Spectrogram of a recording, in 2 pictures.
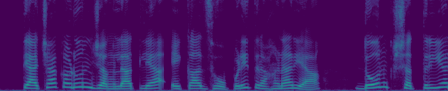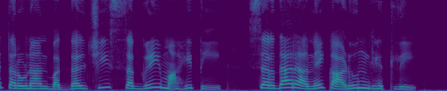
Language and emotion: Marathi, neutral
